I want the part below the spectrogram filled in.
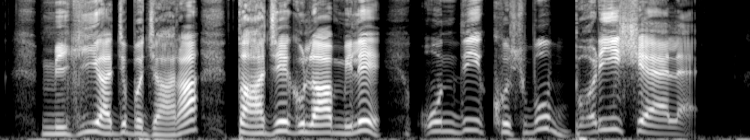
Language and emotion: Dogri, happy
